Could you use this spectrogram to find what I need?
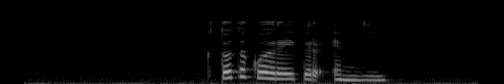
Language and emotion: Russian, neutral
